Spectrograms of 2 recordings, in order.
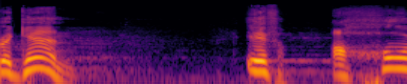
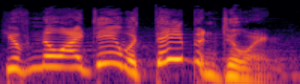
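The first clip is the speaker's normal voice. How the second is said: incredulous alarm; 6 semitones higher, 3 dB louder than usual. Retold or imitated. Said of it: "Kimberly's like".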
